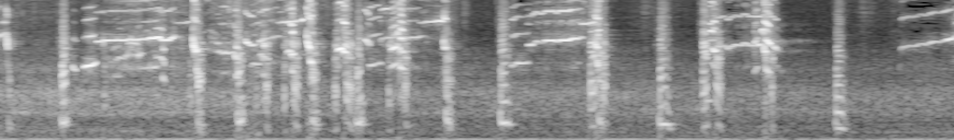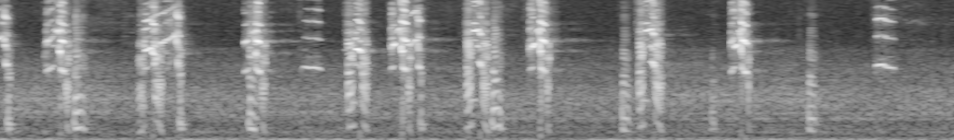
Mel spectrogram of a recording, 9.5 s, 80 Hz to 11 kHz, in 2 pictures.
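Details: A pair of peregrine falcons meeting in the nest box at Great Spirit Bluff on 15 March 2023 give rapid, sharp, high chipping calls, about two a second and uneven, over a steady low hum.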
